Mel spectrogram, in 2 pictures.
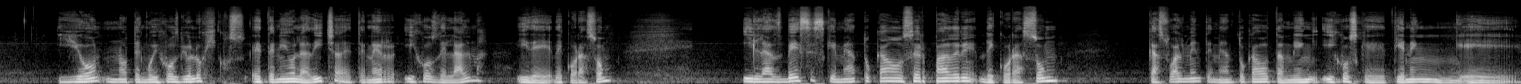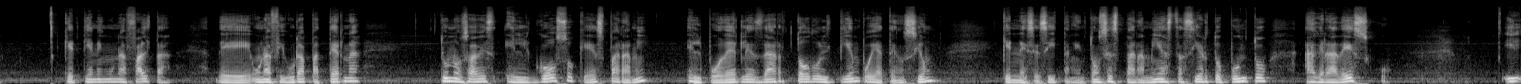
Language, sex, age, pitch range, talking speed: Spanish, male, 40-59, 105-135 Hz, 140 wpm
